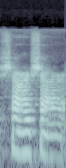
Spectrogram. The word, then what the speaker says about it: char char: Another chatter is char char, or shar shar actually is how it's pronounced, but the spelling is like char char.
